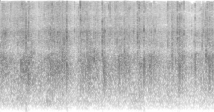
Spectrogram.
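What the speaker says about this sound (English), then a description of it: "Please give me a big round of applause." A graduation ceremony audience for a senior executive course gives steady, dense applause, many hands clapping continuously and fairly loudly for about two seconds with no talk over it.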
